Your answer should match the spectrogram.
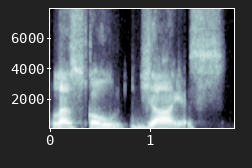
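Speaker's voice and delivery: normal talking voice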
